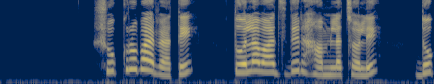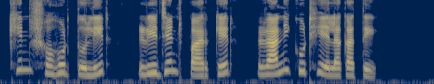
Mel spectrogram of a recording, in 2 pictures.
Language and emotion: Bengali, neutral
